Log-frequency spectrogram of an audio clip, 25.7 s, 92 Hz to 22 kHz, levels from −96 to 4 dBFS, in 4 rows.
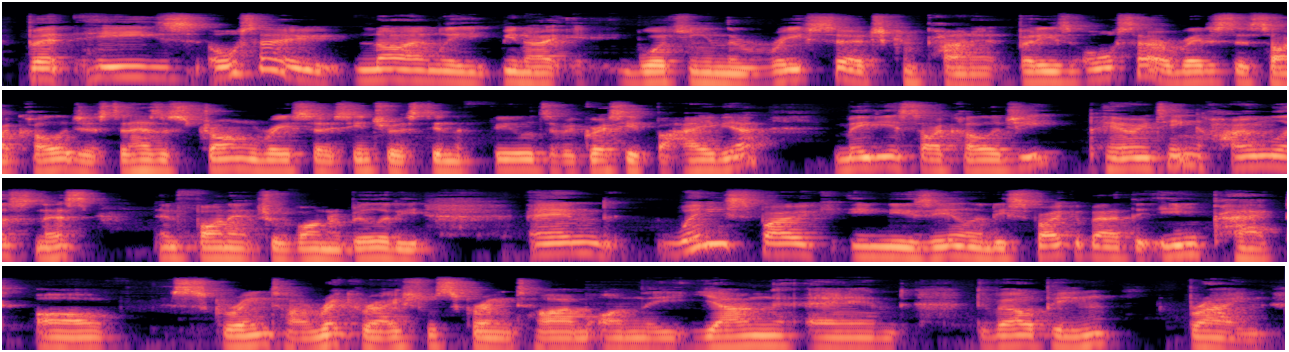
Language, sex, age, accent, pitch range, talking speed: English, male, 20-39, Australian, 105-130 Hz, 140 wpm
